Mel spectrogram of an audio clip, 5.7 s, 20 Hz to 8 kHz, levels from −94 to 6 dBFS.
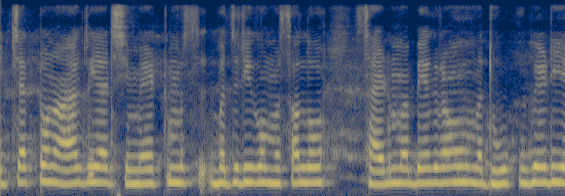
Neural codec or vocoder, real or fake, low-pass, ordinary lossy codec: codec, 16 kHz, 8 kbps, FreqCodec, smaller model; fake; 7.2 kHz; none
